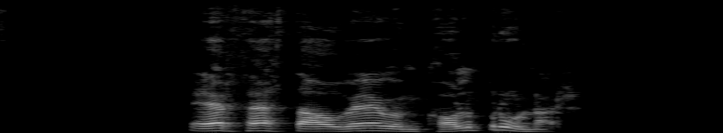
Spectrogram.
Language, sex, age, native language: Icelandic, male, 60-69, Icelandic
